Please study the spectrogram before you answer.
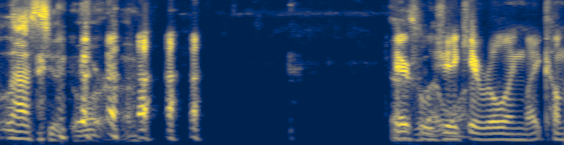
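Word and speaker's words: Lasiodora: I want Smitty to make a shirt that says it's Lasiadora, not Lasiadora.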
